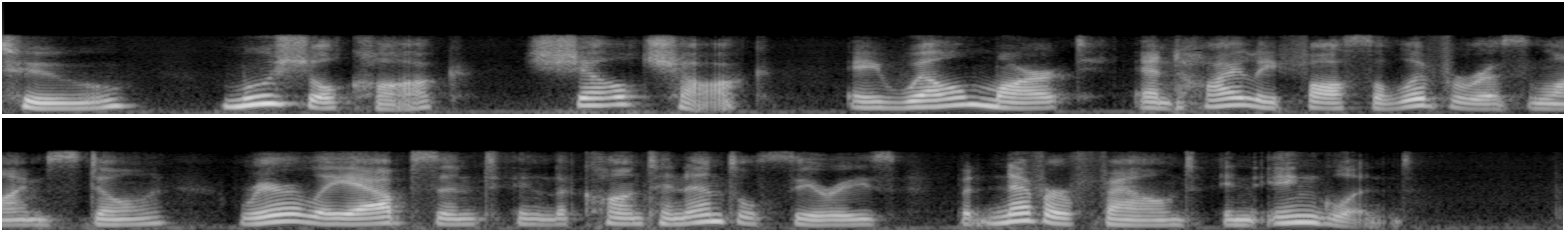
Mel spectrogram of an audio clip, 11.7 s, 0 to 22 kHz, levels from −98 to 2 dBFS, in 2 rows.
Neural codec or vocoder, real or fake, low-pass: codec, 16 kHz in and 24 kHz out, 0.9 kbps, LongCat-Audio-Codec, fine tuned four codebook decoder; fake; 7.2 kHz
